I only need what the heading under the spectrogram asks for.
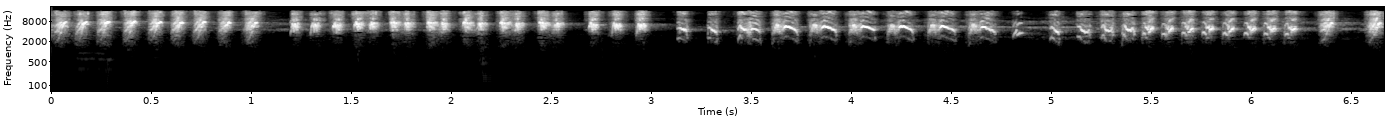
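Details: Olive-backed sunbird song recorded for training and luring young sunbirds: rapid, high, sharp chips run together in a fast unbroken stream, with falling slurred notes toward the end. No other sounds.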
